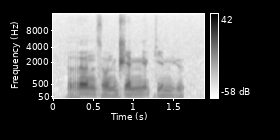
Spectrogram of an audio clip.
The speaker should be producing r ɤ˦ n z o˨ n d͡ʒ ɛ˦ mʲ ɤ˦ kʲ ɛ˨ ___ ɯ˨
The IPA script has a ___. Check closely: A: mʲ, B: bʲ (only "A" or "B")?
A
